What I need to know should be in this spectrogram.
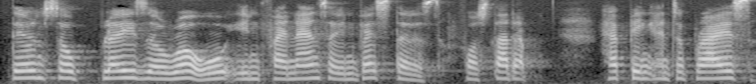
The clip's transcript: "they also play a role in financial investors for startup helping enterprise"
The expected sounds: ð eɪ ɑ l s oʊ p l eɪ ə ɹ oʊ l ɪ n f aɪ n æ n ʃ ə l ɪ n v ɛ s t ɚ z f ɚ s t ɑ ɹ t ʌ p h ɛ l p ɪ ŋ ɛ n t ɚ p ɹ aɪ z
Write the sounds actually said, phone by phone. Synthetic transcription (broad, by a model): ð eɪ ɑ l s oʊ p l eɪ ə ɹ oʊ l ɪ n f aɪ n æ n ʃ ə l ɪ n v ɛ s t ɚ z f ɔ s t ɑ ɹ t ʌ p h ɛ p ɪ ŋ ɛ n t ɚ p ɹ aɪ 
